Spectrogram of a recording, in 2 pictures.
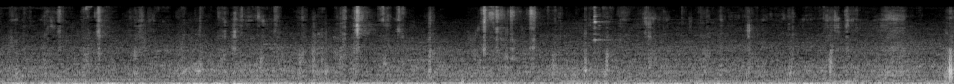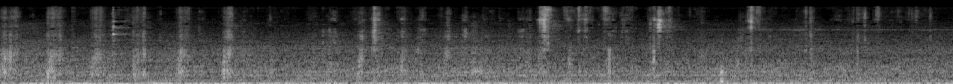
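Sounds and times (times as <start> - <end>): steady low hum: 0.0 - 19.0
chewing with wet mouth clicks: 0.1 - 8.6, 12.7 - 19.0.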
